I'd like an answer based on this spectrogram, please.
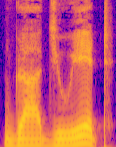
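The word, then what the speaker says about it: graduate: যেমন এখানে দেখো ডি এর আগে এ ভাওয়েল, ডি এর পরে ইউ ভাওয়েল, তাহলে এখানে ডি এর জন্য জো হবে। তাহলে এর উচ্চারণ কি দাঁড়াবে? GRA, গ্রা, DU, জু, ATE, এট, গ্রাজুয়েট, গ্র্যাজুয়েট।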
